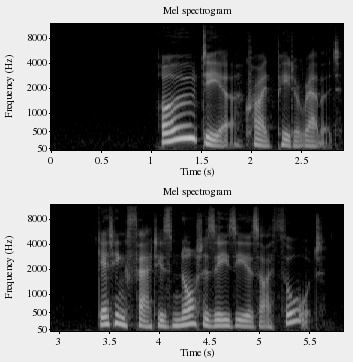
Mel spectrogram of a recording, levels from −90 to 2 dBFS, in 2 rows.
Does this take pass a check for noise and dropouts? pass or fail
pass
